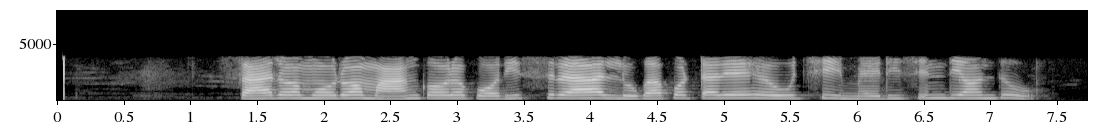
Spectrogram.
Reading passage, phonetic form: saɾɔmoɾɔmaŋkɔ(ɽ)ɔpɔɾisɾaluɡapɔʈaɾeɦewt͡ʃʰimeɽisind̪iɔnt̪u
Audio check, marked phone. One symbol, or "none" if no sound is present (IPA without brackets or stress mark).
ɾ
